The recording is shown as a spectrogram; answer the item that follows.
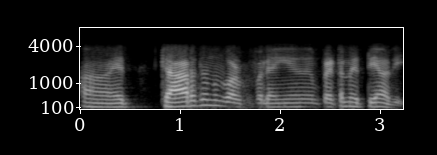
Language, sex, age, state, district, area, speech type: Malayalam, male, 18-30, Kerala, Kozhikode, urban, conversation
